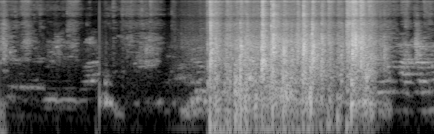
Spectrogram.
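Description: Pigeons, a mix of males and females, coo softly at close range, then a loud broadband rush of noise swells over them for the last couple of seconds.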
